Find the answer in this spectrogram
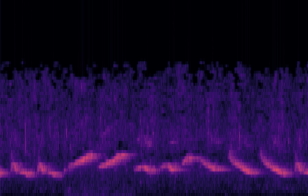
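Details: Chestnut-bellied seed finch (curió) delivering a short burst of drawn-out whistles that slide downward and upward, with a soft low thud near the start.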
